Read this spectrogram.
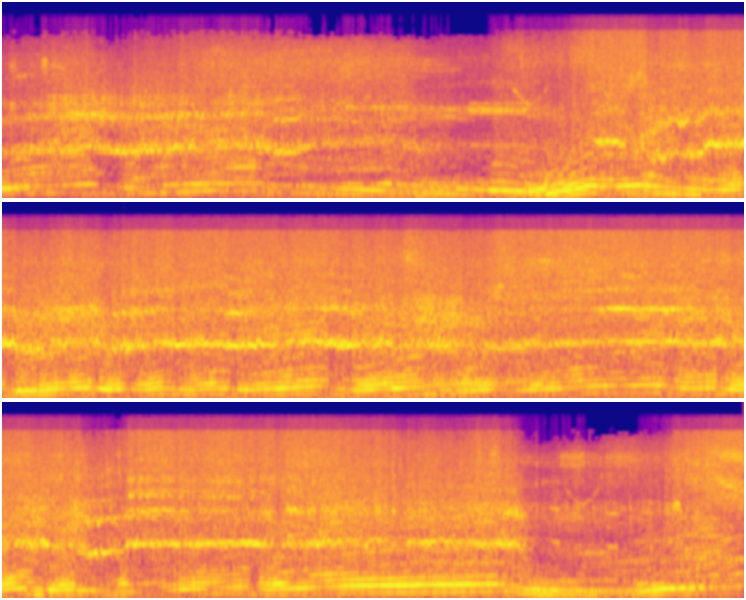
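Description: A car engine revs hard up and down, close by.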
